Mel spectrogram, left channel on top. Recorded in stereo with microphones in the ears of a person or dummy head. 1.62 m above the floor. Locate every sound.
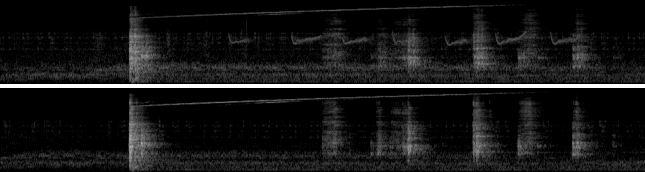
1.3 s a camera shutter: 45° right (ahead or behind), 1.9 m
